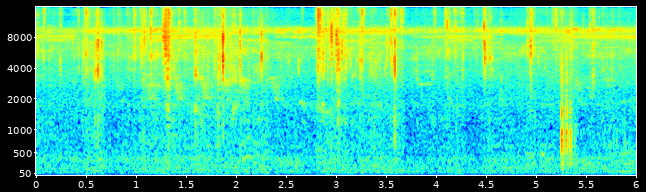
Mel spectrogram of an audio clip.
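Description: People chewing food close to the microphone, with irregular short crunches and mouth clicks.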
